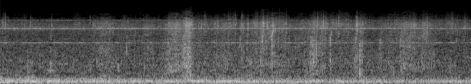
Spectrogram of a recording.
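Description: Dry fallen leaves crackling a few times under macaques moving on the ground, over a steady low rumble and a constant high-pitched whine.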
